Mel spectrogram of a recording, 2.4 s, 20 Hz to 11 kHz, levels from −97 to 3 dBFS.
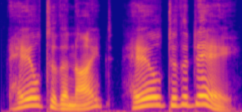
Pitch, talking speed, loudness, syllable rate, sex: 175 Hz, 200 wpm, -16 LUFS, 3.7 syllables/s, male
